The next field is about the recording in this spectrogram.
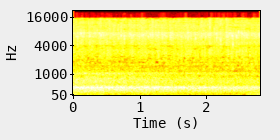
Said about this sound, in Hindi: अचानक नल चालू हो गया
